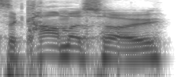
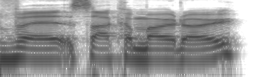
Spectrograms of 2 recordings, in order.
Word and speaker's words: Sakamoto: It's not that they can't pick for Sakamoto, it's that they've said it wrong. They're going as a Kamato instead of Sakamoto.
